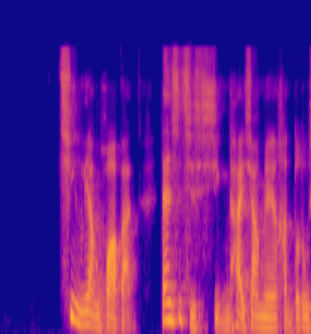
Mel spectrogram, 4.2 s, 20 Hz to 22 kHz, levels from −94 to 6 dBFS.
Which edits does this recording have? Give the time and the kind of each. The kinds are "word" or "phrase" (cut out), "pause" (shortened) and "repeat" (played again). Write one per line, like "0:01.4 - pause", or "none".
none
